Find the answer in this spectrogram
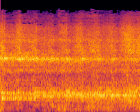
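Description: Film soundtrack playing through loudspeakers in a large room: a loud, steady, noisy sound with a held tone running through it, mechanical rather than speech or music.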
